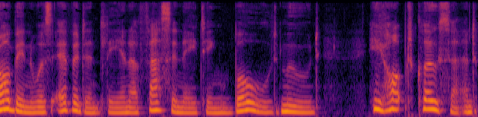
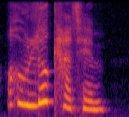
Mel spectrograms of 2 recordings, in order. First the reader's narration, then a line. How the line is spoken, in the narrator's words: exclaimed Mary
